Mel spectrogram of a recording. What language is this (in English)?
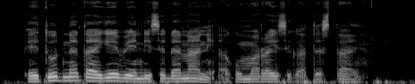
Kalenjin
